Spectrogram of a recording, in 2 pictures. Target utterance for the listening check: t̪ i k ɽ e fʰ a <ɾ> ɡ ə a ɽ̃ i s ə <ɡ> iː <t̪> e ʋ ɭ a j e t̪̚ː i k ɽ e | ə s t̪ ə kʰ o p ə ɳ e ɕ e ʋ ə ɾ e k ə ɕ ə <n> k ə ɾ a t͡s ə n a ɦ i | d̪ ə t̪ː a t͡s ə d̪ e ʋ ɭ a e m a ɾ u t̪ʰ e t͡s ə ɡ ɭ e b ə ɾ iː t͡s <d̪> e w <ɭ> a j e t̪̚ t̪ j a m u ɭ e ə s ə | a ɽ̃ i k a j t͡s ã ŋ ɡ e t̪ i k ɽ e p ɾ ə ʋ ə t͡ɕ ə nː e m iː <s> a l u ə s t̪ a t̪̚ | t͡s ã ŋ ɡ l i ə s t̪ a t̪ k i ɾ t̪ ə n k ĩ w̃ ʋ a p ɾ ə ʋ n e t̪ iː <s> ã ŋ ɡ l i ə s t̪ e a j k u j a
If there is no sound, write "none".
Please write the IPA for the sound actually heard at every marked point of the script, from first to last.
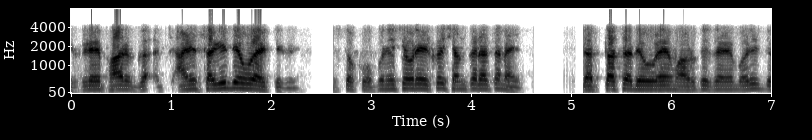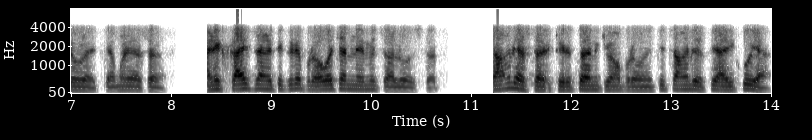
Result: ɾ, ɡ, d̪, ŋ, d̪, ɭ, t͡s, t͡s

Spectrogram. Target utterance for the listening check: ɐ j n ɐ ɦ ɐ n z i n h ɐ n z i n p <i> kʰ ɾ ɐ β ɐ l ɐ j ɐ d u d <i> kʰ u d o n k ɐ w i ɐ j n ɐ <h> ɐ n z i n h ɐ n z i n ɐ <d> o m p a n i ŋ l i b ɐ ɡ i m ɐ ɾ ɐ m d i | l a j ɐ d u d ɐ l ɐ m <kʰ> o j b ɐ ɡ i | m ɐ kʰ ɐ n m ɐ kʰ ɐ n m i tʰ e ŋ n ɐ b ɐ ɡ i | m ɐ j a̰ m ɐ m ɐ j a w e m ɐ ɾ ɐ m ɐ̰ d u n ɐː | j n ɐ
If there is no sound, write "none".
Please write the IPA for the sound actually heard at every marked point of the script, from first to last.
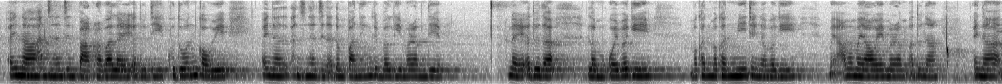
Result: a, i, h, d, k

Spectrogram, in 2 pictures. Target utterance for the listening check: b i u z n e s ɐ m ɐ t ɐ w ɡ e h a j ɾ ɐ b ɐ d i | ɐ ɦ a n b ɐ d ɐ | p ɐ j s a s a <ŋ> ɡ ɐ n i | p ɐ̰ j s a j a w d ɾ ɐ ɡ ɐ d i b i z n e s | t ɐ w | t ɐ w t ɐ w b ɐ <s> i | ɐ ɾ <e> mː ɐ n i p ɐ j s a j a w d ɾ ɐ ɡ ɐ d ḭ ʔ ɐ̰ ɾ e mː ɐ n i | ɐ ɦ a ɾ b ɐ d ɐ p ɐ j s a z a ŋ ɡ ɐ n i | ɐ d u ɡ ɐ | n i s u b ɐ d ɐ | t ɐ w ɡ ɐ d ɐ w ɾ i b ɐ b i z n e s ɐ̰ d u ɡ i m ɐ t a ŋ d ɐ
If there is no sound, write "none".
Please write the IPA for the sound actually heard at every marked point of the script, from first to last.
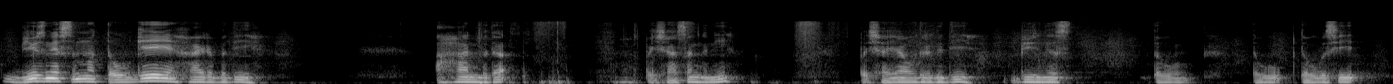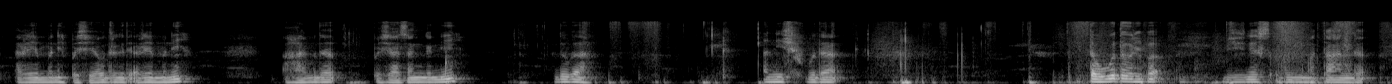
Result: ŋ, s, e

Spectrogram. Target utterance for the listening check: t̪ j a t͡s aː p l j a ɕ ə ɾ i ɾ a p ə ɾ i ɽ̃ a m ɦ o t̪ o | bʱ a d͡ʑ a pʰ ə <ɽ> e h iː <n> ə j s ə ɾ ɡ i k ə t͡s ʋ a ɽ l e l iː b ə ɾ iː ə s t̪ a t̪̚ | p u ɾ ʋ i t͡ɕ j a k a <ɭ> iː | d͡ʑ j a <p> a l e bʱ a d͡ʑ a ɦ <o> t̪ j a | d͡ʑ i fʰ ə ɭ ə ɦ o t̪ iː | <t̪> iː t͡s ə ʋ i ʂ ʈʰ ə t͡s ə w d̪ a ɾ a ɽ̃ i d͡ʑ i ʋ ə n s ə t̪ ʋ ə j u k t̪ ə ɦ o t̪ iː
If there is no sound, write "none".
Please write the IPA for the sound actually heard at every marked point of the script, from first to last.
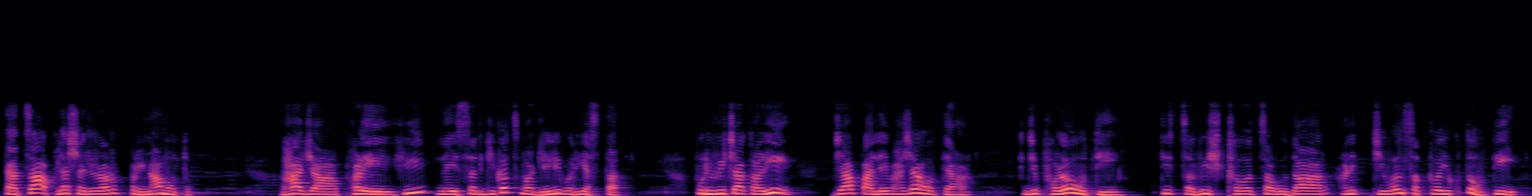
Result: ɭ, n, ɭ, p, o, t̪

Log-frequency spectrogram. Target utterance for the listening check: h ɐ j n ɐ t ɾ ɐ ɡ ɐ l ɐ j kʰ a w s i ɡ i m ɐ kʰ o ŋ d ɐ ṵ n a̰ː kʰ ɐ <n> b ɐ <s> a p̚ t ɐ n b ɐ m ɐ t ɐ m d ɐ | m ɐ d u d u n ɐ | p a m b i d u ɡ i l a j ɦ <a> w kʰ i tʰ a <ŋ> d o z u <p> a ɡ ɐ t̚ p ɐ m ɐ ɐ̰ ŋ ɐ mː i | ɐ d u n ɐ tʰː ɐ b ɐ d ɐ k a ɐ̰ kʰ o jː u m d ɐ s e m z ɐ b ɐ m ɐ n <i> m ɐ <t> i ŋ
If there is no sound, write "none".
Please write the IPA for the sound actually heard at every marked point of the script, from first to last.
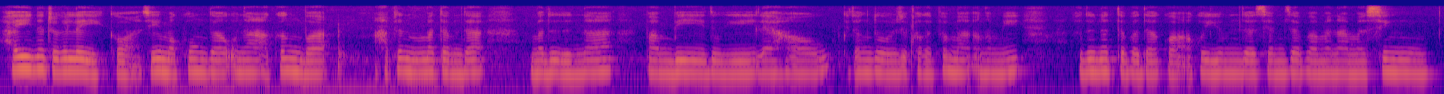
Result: ŋ, h, a, ŋ, pʰ, a, s

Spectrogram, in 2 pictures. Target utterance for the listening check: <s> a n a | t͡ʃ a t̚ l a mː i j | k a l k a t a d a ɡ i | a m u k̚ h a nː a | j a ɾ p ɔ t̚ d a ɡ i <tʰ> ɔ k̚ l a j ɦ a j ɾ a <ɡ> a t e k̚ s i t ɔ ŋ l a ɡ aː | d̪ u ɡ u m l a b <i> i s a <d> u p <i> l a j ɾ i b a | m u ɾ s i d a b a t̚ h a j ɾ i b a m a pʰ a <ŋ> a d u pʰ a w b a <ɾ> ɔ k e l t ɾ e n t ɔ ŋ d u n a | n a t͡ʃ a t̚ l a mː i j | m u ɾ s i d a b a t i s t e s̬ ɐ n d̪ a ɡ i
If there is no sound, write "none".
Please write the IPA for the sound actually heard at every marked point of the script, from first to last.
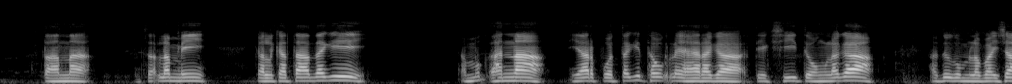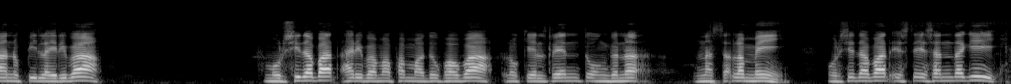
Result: t, tʰ, ɡ, a, n, i, m, l

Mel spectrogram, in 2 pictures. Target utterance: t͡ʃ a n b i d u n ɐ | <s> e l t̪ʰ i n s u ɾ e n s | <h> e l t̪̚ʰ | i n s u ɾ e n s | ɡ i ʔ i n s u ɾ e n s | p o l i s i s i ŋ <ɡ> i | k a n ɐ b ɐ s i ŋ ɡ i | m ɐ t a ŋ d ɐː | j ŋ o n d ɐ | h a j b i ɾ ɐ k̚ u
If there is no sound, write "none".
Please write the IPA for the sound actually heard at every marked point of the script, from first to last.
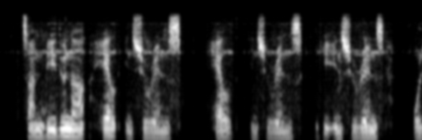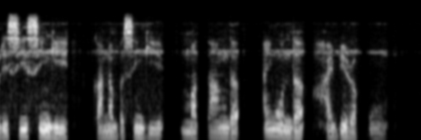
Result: h, h, ɡ

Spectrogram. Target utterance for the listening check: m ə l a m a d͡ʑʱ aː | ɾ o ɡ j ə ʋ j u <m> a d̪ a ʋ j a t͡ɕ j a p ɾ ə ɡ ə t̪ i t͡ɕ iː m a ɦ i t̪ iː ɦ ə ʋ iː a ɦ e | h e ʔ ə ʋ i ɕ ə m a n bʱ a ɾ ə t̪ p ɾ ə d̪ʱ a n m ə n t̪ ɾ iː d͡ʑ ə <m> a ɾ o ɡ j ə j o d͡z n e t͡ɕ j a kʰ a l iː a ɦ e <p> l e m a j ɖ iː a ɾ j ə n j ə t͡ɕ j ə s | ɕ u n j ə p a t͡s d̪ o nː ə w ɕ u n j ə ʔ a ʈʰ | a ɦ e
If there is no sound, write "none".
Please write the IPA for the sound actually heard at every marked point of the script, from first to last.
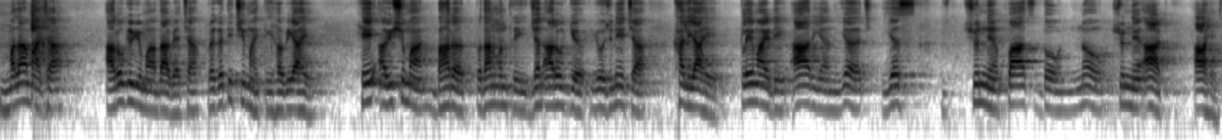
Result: m, n, k

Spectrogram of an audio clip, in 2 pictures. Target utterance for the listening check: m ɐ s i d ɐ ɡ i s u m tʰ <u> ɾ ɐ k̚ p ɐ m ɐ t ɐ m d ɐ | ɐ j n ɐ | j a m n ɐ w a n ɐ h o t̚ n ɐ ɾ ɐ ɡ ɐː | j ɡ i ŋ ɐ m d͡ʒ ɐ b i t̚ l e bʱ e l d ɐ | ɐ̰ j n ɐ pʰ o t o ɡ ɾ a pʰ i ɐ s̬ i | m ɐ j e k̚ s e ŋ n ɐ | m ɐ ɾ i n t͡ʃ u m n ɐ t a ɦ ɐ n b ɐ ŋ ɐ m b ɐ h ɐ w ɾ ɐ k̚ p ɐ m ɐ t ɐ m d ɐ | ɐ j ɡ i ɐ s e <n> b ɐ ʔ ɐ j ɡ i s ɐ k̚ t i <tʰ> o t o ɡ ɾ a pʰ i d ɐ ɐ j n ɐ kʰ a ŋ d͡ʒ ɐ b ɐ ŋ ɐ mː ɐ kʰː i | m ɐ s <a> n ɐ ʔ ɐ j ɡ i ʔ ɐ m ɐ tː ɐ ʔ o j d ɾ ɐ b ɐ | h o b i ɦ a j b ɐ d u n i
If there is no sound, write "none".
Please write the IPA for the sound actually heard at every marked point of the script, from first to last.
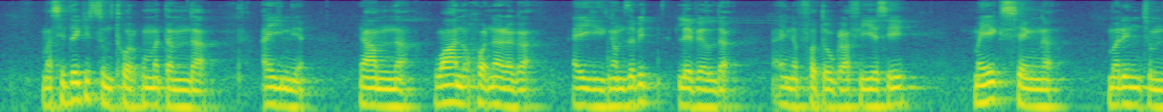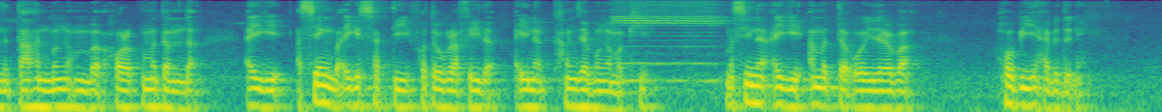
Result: o, ŋ, pʰ, i

